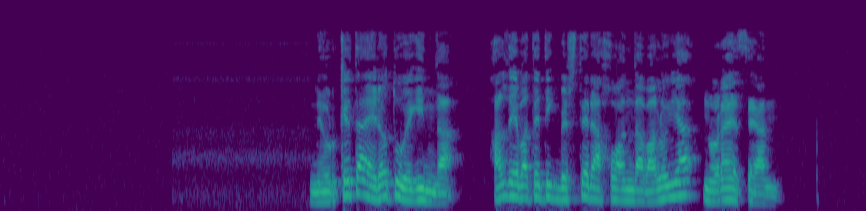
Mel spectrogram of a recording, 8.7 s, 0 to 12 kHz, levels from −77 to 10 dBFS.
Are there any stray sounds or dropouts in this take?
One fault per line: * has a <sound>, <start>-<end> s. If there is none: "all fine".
all fine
